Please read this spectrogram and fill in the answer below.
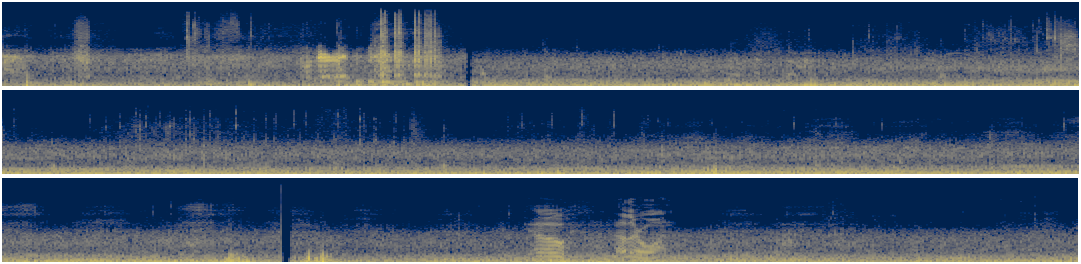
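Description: Steady low rumble of wind buffeting the microphone on an open boat, with a few brief clicks and handling knocks.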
